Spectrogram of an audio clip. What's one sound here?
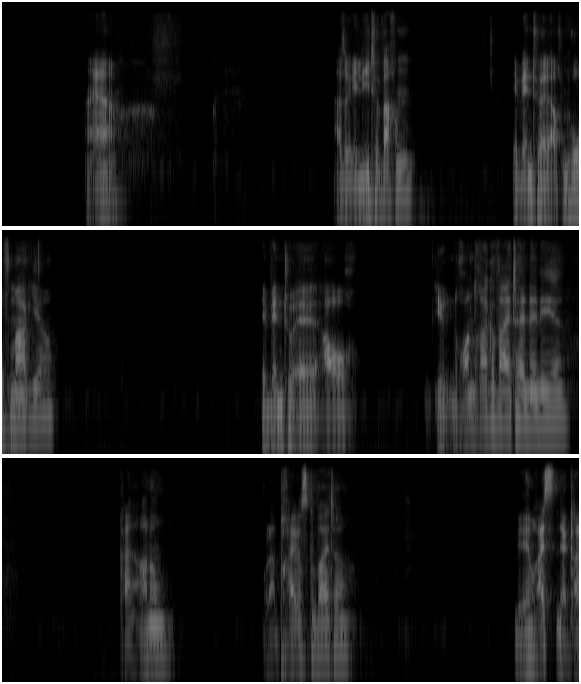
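A man speaks with animation through a headset microphone over an online call, pausing between phrases.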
